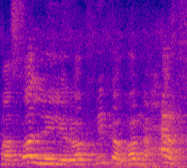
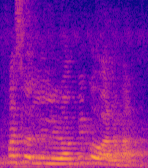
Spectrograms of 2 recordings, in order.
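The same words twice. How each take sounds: First: The h in wanhar is a strong throaty h. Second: The h in wanhar is a light breathy h. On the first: The speaker calls it right. "কেউ বলি না" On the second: The speaker calls it wrong. "আমরা ম্যাক্সিমাম মানুষ এটাই পড়ি"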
